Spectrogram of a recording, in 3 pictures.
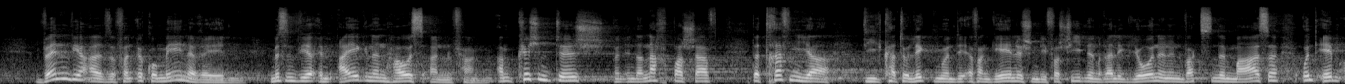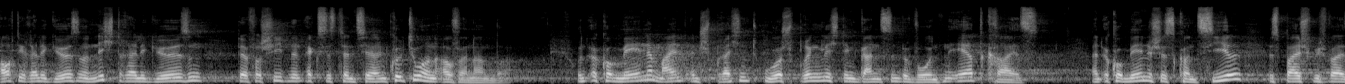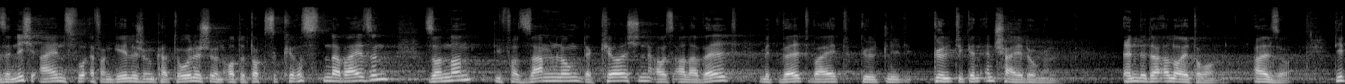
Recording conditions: live audience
